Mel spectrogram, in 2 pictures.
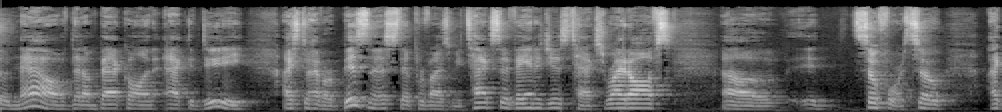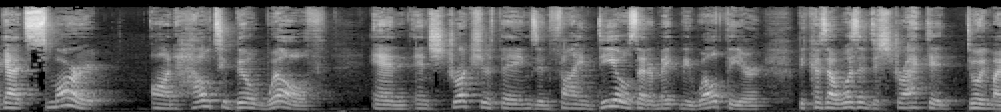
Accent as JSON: {"language": "English", "region": "Louisiana", "country": "United States", "tie": "born or raised there", "moved": "yes", "said": "my hometown in Louisiana"}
